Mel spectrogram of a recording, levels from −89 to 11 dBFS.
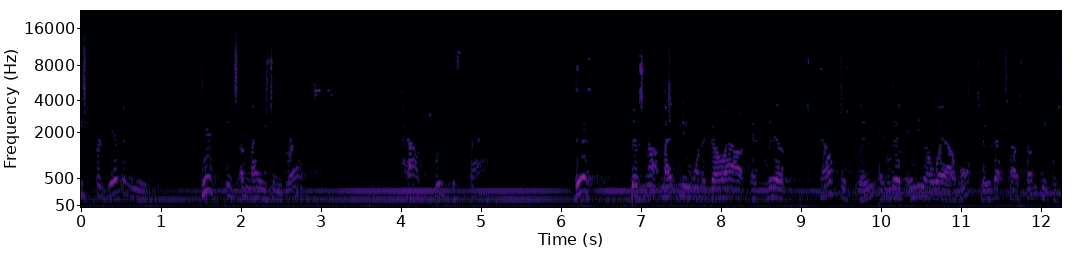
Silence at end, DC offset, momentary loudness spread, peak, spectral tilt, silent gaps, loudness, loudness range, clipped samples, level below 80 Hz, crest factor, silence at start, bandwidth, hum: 0 s; under 0.1%; 9 LU; -34 dBFS; -3.5 dB/octave; none; -64 LUFS; 5 LU; under 0.1%; under -90 dBFS; 32 dB; 0 s; 12.5 kHz; none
